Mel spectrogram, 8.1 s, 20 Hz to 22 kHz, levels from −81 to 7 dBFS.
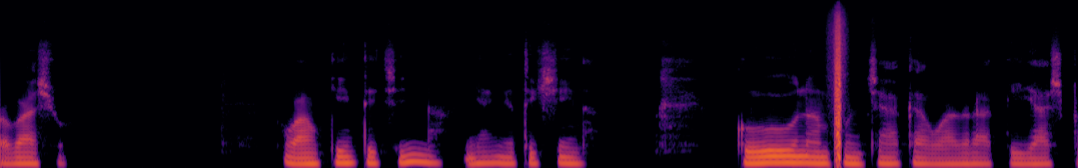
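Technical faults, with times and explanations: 6.18 to 6.38 s, wireless microphone noise hit: a brief swish of static, about 0.2 s long, rises over the speech and then clears, with the hiss briefly crowding the speech before it returns cleanly. This is the sound of an analogue FM radio link dipping in strength as reflected copies of the signal partly cancel the direct one, so the receiver's own noise climbs for the duration of the fade.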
